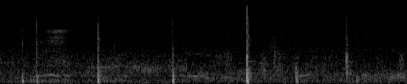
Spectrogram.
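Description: Football (soccer ball) being kicked back and forth in a passing drill: a series of sharp kicks at irregular intervals, the loudest about two and a half seconds in. Faint voices of players calling in the background.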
